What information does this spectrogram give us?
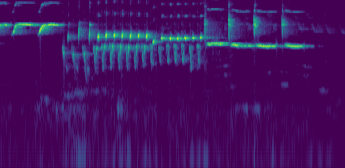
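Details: A male canary, singing for training, gives quick descending whistles, a rapid stuttering series of paired notes, then a sustained high whistle crossed by sharp repeated chips before falling silent.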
